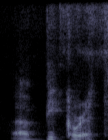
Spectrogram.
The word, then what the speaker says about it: PyCaret: conhecer o pacote do Picret. A pronúncia muda um pouquinho dependendo do idioma, mas geralmente eu falo de Picret.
